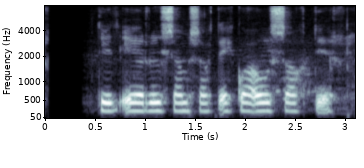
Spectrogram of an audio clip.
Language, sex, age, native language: Icelandic, male, 10, Icelandic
